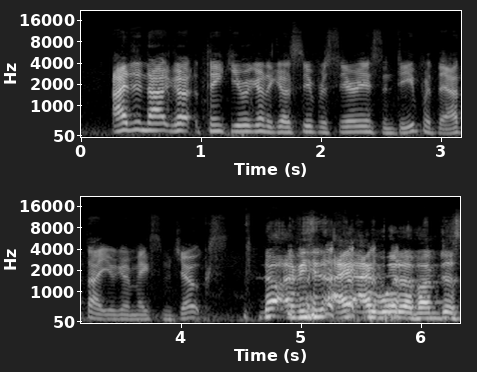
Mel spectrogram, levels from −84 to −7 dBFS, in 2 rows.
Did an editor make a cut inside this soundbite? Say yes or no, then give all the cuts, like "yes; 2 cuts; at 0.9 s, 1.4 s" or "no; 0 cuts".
no; 0 cuts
